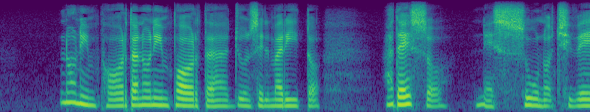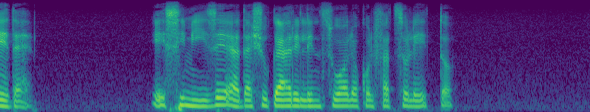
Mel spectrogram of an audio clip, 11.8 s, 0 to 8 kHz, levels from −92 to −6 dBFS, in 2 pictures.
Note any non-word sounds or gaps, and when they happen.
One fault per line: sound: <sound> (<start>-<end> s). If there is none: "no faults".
no faults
